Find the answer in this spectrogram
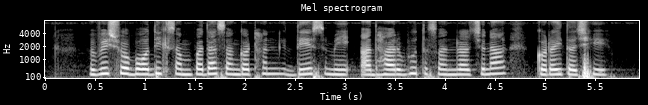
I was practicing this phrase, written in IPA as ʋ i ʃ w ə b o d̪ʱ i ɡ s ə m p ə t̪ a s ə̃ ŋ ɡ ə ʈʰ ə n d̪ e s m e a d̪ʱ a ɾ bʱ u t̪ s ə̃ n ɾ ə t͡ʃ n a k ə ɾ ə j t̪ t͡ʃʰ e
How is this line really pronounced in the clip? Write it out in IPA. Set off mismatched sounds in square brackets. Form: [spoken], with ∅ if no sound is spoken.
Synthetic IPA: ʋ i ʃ w ə b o d̪ʱ i [k] s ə m p ə [d̪] a s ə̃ ŋ ɡ ə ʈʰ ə n d̪ e s m e a d̪ʱ a ɾ bʱ u t̪ s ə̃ n ɾ ə t͡ʃ n a k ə ɾ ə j t̪ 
